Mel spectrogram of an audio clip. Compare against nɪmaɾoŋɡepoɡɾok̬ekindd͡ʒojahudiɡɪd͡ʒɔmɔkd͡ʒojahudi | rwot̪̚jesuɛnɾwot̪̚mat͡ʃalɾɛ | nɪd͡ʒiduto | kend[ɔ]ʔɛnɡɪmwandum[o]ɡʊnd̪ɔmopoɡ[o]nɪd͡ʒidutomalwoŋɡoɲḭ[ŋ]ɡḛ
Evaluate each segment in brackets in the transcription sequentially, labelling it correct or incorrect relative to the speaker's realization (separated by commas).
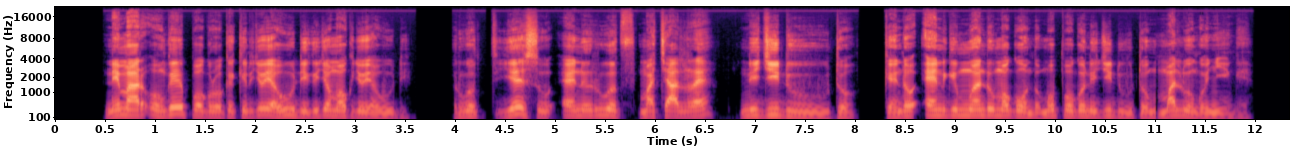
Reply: incorrect, incorrect, correct, correct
